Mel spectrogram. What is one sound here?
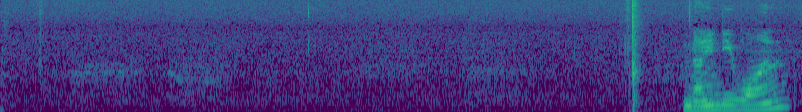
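Playing cards are placed softly on a mat.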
